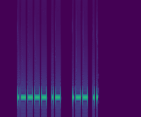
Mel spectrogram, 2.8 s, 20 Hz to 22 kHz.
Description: Morse code, heard as a keyed tone, about 34 wpm, 700 Hz. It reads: 1A WI
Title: Field Day Exchanges - 35wpm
